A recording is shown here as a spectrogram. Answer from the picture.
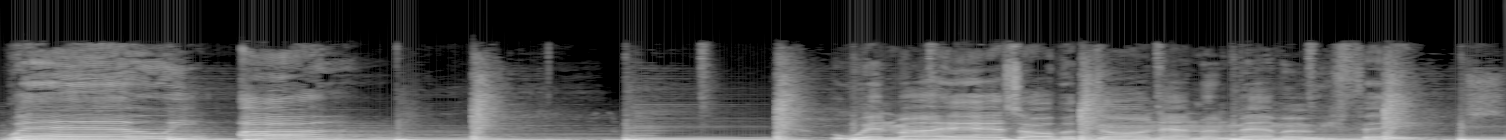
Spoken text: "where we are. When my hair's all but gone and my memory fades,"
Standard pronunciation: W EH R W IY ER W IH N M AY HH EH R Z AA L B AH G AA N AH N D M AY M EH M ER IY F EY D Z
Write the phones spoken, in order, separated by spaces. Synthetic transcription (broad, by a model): W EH W IY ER W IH N M AY HH EH Z AA L B AH G AA N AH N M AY M EH M ER IY F EY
